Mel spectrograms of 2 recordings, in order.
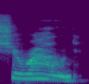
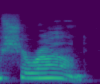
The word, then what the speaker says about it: Sharon: And in that wedding, the woman's name was Sharon, but pronounced Sharón. And so she called me and she said, I went to this wedding and they pronounced this name Sharón.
